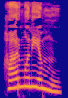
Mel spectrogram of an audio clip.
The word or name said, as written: ಹಾರ್ಮೊನಿಯಮ್ಮು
